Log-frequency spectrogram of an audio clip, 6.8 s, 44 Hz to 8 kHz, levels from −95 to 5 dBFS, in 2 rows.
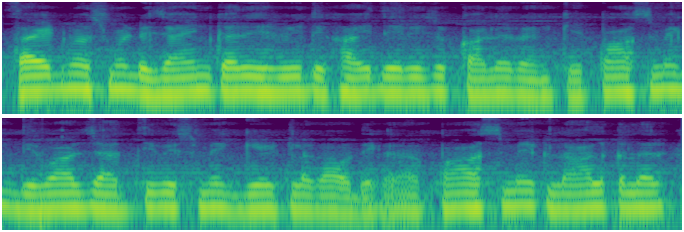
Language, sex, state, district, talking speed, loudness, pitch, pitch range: Hindi, male, Uttarakhand, Tehri Garhwal, 290 wpm, -15 LUFS, 125 Hz, 115-125 Hz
